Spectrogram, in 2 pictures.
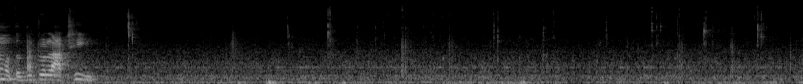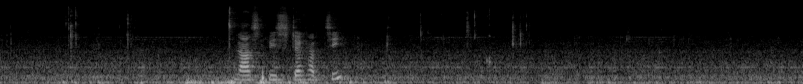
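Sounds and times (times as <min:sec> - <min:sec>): person chewing food: 0:01.1 - 0:09.8, 0:11.6 - 0:15.6.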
